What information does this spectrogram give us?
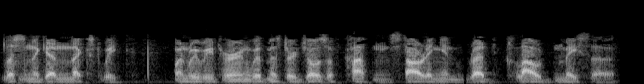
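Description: A man's voice: a bass voice, fairly even intonation, moderate pace, creaky, husky. A man announcing a 1950s radio drama in a dramatic, scripted style. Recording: phone-like vintage radio recording. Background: loud music.

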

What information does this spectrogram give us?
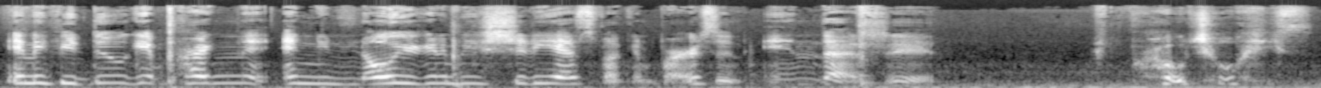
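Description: A young woman co-hosting a podcast, reacting loudly and profanely in casual chat. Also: sits high, moderate pace, a little hiss or hum, poor audio. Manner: loud, profane, reactive, animated. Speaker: podcast co-host.

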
